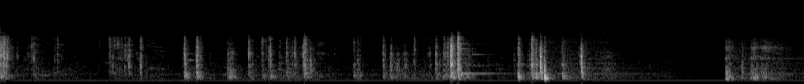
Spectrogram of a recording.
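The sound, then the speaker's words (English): Mechanical clicks and clacks of a cassette tape being turned over in a tape recorder: many irregular sharp knocks and rattles over a steady low hum. “Yeah, I just have to turn the tape over.”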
